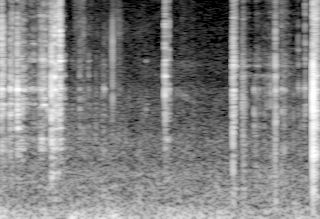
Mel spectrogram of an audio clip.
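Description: Faint, scattered metallic clicks and clinks: shotgun shells being handled and loaded into a brass-framed Henry Axe lever-action shotgun.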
